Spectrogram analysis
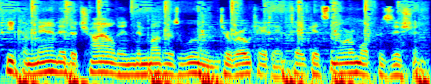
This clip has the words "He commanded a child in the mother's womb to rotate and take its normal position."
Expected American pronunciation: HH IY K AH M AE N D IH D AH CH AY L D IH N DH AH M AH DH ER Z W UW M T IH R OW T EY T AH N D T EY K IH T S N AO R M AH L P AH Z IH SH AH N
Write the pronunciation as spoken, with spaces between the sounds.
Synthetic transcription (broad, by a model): HH IY K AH M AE N D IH D AH CH AY L D IH N DH AH M AH DH ER Z W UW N T IH R OW T EY T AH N T EY K IH T S N AO R M L P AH Z IH SH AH N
